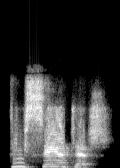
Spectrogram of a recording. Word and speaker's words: DeSantis: DeSantis okay hey folks his name is pronounced DeSantis FYI if Ron DeSantis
